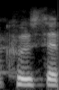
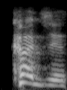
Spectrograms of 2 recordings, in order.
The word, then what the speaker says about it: kudzu: excuse me everybody um it's not acousted it starts with a C but it's like a viney plant kazoo Kudzu thank you in South Carolina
